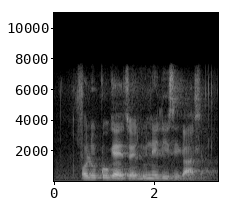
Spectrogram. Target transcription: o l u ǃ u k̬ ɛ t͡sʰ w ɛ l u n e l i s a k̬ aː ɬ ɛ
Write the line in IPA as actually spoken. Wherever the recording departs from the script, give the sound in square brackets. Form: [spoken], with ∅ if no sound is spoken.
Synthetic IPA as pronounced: o l u ǃ u k̬ ɛ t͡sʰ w ɛ l u n e l i s [i] k̬ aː ɬ ɛ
